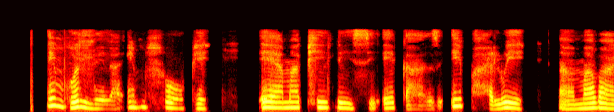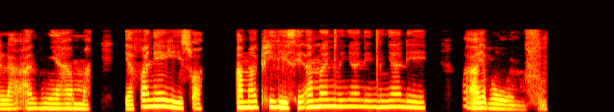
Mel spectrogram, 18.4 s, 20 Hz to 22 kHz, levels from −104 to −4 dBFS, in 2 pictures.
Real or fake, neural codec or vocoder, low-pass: fake; codec, 16 kHz in and 24 kHz out, 2.2 kbps, FireRedTTS-2 codec; 7.2 kHz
